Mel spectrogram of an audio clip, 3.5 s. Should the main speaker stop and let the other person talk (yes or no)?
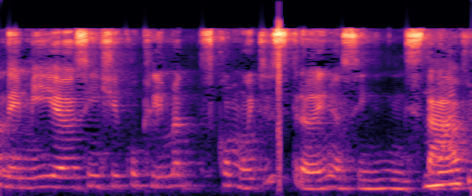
yes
